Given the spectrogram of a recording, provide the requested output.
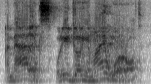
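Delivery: high, loud, quick and curt. Acted. Alex challenging Steve over the world, curt. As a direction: demand it sharply. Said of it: "he says curtly".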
